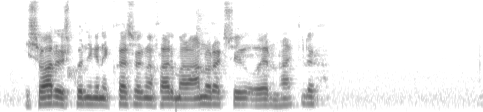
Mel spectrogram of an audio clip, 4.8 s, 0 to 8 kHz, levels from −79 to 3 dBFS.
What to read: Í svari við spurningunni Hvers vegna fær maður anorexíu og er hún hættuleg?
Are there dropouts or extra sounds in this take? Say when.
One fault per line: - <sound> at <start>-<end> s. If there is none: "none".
none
